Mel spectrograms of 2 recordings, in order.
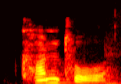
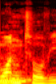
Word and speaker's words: Konto: Also es ist so, ähm, genau, tatsächlich Konto wird ausgesprochen Konto, also wie einfach wie das Konto. – Also nicht ähm, Quanto, wie ich es gerade gesagt habe.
